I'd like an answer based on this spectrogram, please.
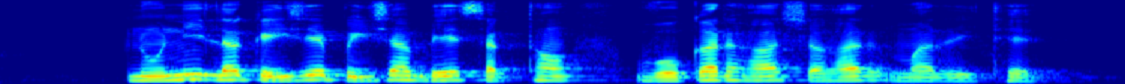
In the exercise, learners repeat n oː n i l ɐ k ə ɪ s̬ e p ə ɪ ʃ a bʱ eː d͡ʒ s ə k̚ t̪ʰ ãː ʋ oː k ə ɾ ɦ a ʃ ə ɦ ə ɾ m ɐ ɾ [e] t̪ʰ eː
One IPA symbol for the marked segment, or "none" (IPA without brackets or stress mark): i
